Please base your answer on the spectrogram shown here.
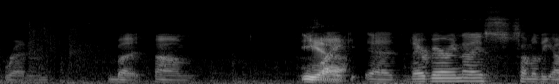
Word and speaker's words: Reading: They don't pronounce the G in Reading, by the way. It's Reading, but they're very nice.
